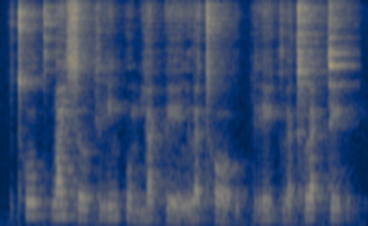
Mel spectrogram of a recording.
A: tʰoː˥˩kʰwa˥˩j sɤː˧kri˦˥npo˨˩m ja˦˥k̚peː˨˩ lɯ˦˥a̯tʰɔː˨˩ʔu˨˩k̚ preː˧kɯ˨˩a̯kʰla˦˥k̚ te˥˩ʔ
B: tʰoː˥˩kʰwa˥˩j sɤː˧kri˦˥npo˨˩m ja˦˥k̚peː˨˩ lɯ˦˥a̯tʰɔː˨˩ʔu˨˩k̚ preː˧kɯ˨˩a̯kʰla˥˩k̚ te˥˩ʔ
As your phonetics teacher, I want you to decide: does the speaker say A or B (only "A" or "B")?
A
